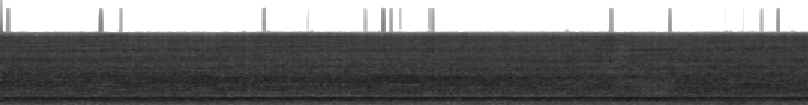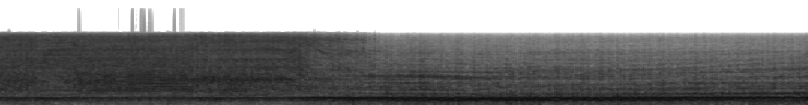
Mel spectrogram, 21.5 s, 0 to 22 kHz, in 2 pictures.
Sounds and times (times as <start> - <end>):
Drill: 0.0 - 16.1.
